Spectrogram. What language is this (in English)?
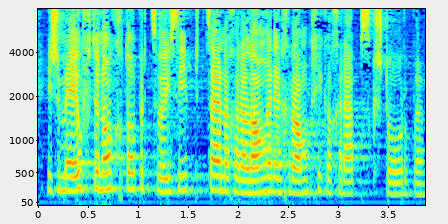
Swiss German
